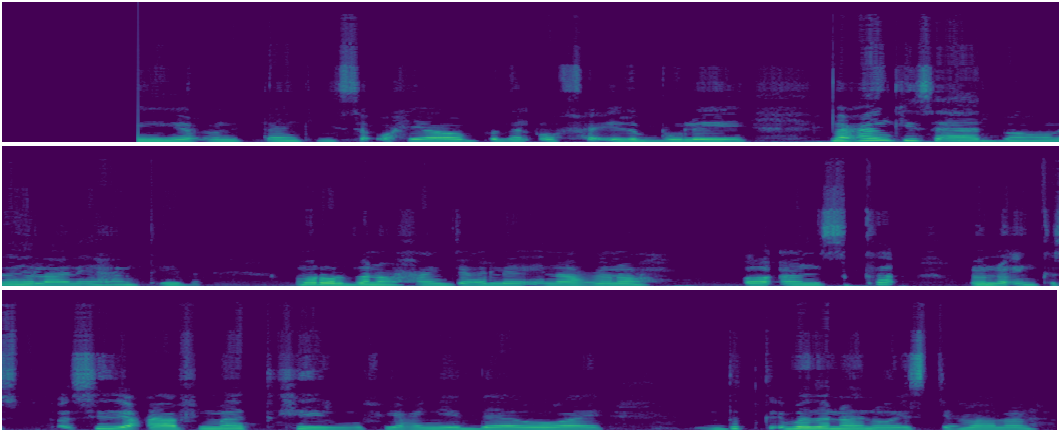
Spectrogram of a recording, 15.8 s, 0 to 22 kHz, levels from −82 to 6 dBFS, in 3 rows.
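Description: A cut-off start comes first: the speech begins abruptly at 0.69 s out of digital silence, already partway through a sound. The recording or stream evidently started late, so there is no natural onset or fade-in, just a hard entry into the middle of the signal.

Channel delay (comb filtering) runs through the whole clip. One channel trails the other by only a few samples, well under a tenth of a millisecond, and summing them to mono cancels shared content at regularly spaced frequencies, starting around 7 kHz. The upper range sounds thin and hollow.

Opus compression damage is plainly audible across the entire clip. The speech has a grainy, rough, noise-filled texture instead of swirling artefacts, with the full bandwidth kept. This is likely Opus in its music (CELT) mode, and the coarseness fits a low bitrate of about 24 kbps, where bands run short of bits and get filled with folded or noisy content.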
